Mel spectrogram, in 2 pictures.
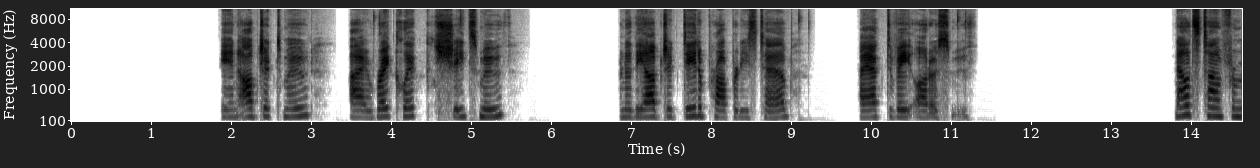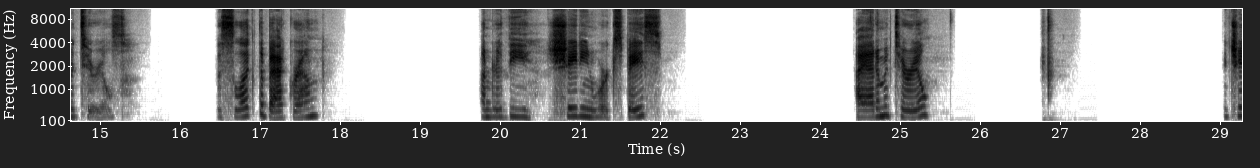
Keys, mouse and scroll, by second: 1.3 Tab, 3.8 right click, 4.9 click, 20.6-23.1 middle drag, 23.4 shift+middle click, 24.6 click, 26.2 b, 26.4 g.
